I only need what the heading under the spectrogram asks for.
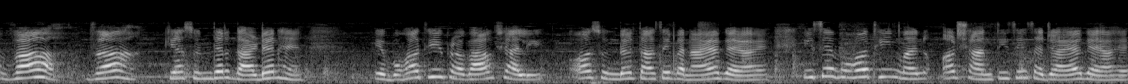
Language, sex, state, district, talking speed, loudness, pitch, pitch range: Hindi, female, Uttar Pradesh, Jyotiba Phule Nagar, 140 wpm, -17 LUFS, 265 Hz, 235-300 Hz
